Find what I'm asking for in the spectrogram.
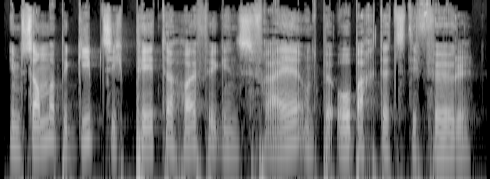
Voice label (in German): mikro pop nahe direkt ohne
